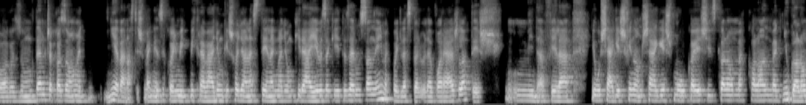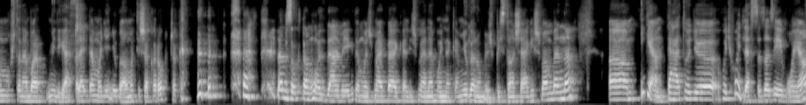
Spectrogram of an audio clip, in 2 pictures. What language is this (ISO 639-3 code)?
hun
